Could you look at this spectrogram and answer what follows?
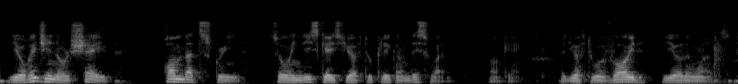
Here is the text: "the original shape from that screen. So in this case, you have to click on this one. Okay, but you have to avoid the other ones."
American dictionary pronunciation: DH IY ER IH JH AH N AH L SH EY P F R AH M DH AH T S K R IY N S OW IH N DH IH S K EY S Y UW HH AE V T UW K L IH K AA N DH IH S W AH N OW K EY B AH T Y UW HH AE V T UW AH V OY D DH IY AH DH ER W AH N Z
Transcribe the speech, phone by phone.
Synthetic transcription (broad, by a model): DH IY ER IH JH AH N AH L SH EY P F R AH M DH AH T S K R IY N S OW IH N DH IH S K EY S Y UW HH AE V T UW K L IH K AA N DH IH S W AH N OW K EY B AH T Y UW HH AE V T UW AH V OY D DH IY AH DH ER W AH N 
